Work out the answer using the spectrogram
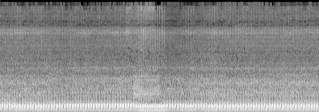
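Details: Pressure washer after a cold start, with the choke released slowly and the throttle turned up: a strong, even low drone with a steady firing beat, no misses or knocks. The engine runs smoothly once warmed.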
